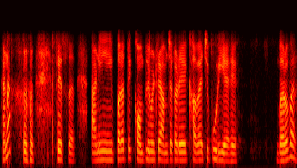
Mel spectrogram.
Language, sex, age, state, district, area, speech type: Marathi, male, 30-45, Maharashtra, Yavatmal, urban, conversation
